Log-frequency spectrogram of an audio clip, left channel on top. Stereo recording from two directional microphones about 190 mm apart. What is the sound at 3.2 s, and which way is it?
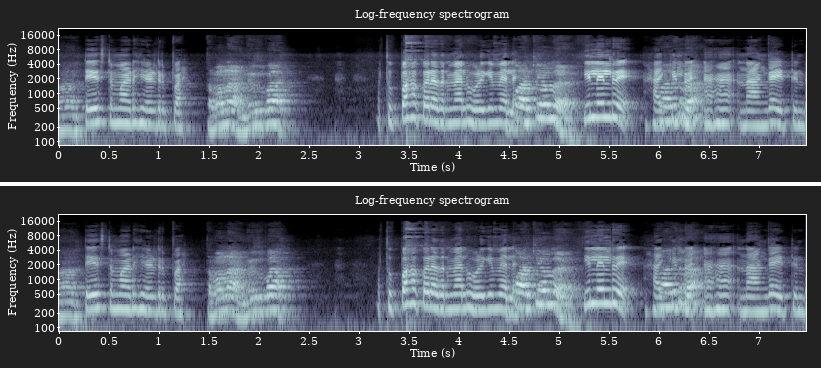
Speech, 15° right (ahead or behind).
